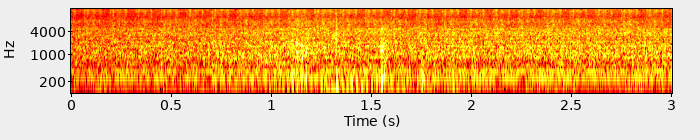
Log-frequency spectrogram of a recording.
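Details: 2003 Honda Accord with K20 engine at idle: slightly lumpy, uneven beat with an occasional stumble; misfire, cylinder 3 suspected, with injector and trigger checks under way, cause not yet found.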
